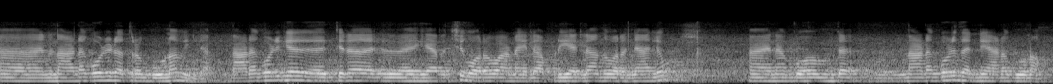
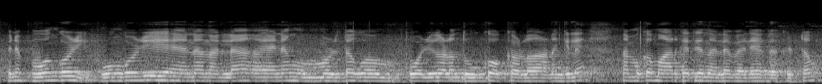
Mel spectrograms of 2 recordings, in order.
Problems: background sounds at intervals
